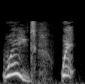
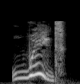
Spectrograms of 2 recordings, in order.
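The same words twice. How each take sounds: First: Loud, high, urgent calls; crying out. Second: A loud, high call; crying out. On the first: Lily hurries after the earl calling loudly. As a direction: shout after him, desperate to stop him. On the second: Lily calls after the departing earl, loud and high. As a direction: call after him before he escapes. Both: A narrator's reading. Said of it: "she cried".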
